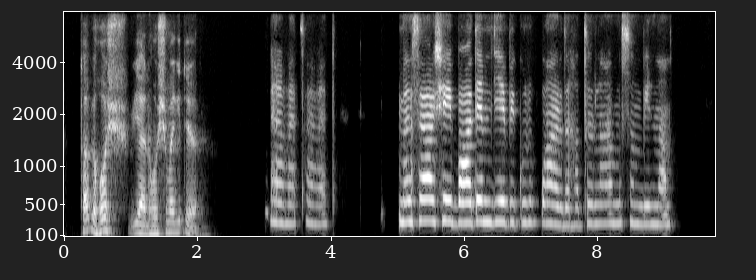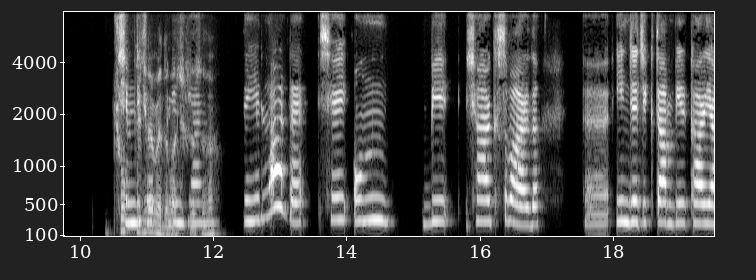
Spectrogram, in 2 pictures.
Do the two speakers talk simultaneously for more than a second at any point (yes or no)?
yes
